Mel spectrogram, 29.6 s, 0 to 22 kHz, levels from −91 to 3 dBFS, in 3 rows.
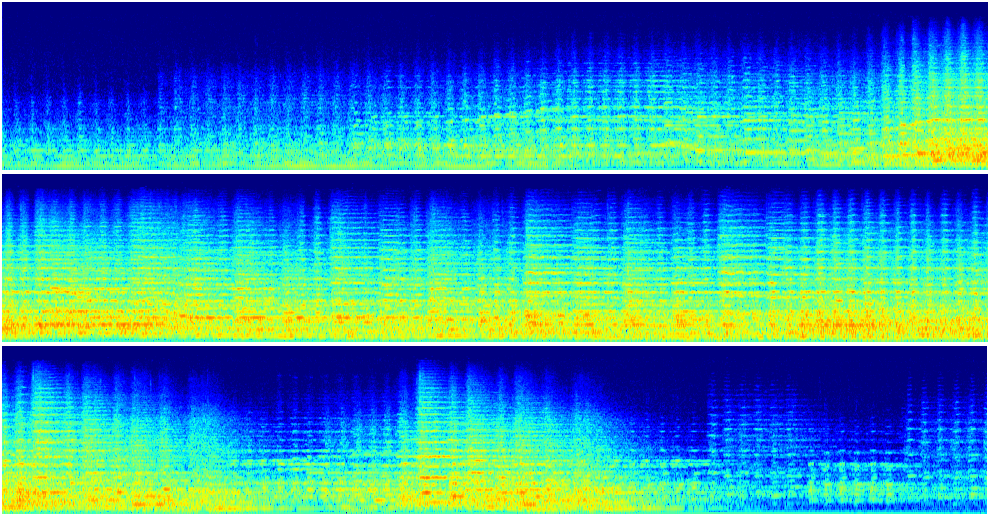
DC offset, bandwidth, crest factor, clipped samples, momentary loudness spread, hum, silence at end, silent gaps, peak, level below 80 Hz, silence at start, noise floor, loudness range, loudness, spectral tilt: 0.2%; 14 kHz; 18 dB; under 0.1%; 22 LU; none; 0 s; none; -6 dBFS; -46 dBFS; 0 s; -46 dBFS; 18 LU; -23 LUFS; -5.5 dB/octave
